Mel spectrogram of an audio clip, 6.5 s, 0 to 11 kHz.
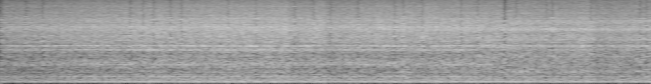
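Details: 2015 AC service machine charging R-134a on a car, engine idling on a cool day with AC on: loud, steady, even idle with compressor engaged, no cycling, rattles or squeals.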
